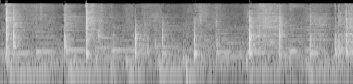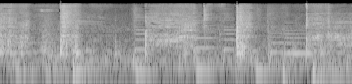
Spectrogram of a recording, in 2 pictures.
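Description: Metal spoon scraping across a plate and clinking against a steel blender jar as powdered spices are scooped in, giving irregular sharp clicks and short scrapes.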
